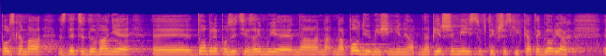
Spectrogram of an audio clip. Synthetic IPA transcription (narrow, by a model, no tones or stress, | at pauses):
pɔlskamazd̪ɛt̪sɘd̪ɔvaɲɛ | d̪ɔbɾɛpɔzɘt̪sʲjɛzajmujɛnananapɔd̪ʲjumʲjeɕlʲiɲɛnanapʲjɛɾfʂɘmʲːjejst̪suft̪ɘxfʂɘst̪kʲixkat̪ɛɡɔɾʲjax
